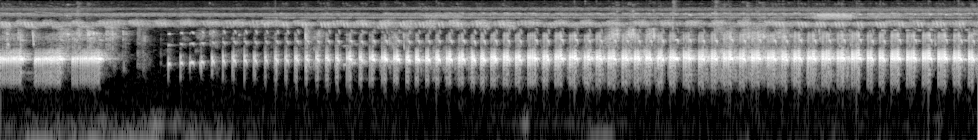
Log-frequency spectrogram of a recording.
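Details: Frogs in village rice fields: a loud croak opens, then after a brief gap a rapid train of clicking, rattling pulses builds and runs on steadily, about five per second, over a constant high insect whine.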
